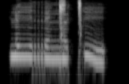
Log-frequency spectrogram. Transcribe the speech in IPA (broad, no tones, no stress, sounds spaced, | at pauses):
ɳ iː r e ŋ͡ǀ ʏ ǀ i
